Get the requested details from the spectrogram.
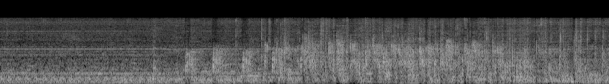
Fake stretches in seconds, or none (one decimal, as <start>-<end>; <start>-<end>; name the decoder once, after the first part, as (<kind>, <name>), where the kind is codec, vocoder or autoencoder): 1.5-2.0 (codec, SNAC); 3.1-4.3; 4.8-6.1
